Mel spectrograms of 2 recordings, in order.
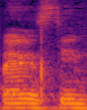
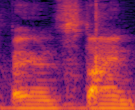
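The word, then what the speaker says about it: Berenstain: Did you know that it's not Bernstein Bears, it's Bernstein Bears? It's spelled completely differently from how everyone remembers it.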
